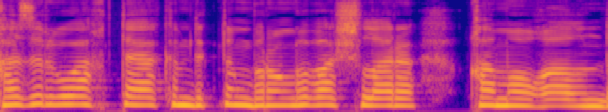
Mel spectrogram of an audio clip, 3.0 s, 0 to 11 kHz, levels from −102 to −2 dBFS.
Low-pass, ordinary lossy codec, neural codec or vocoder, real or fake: none; none; none; real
